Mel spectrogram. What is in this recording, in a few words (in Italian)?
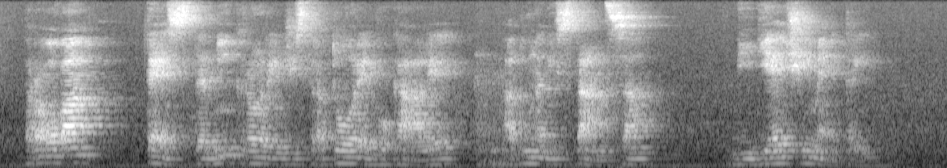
Microregistratore vocale Test registrazione a 1 mt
